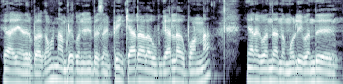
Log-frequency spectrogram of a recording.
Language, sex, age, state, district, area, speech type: Tamil, male, 30-45, Tamil Nadu, Kallakurichi, urban, spontaneous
